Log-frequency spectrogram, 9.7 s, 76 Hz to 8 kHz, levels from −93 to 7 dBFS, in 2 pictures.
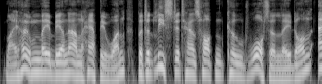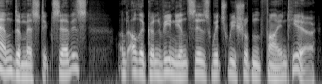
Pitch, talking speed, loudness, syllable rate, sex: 130 Hz, 180 wpm, -19 LUFS, 4.9 syllables/s, male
